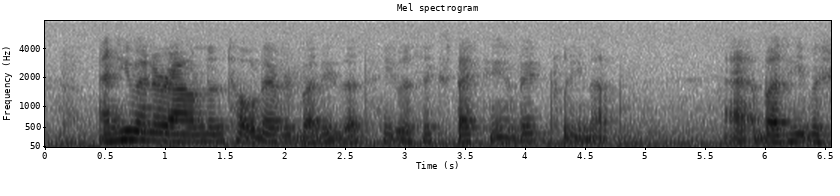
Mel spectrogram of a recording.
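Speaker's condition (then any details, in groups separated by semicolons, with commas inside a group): Parkinson's; Parkinson's for 5 years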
